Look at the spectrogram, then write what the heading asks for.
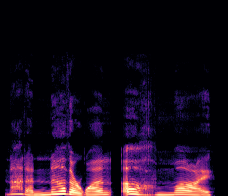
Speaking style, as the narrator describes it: all the food whispered

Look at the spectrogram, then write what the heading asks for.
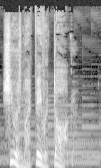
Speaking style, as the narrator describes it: Petar whispered

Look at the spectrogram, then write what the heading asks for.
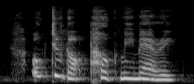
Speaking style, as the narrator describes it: Nazareth snapped

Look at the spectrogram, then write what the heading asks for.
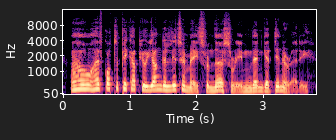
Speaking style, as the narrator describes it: she sighed

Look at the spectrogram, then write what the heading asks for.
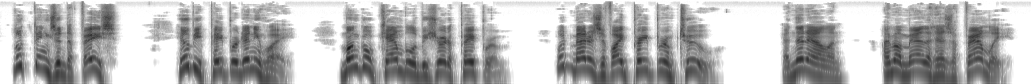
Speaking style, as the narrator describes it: cried James

